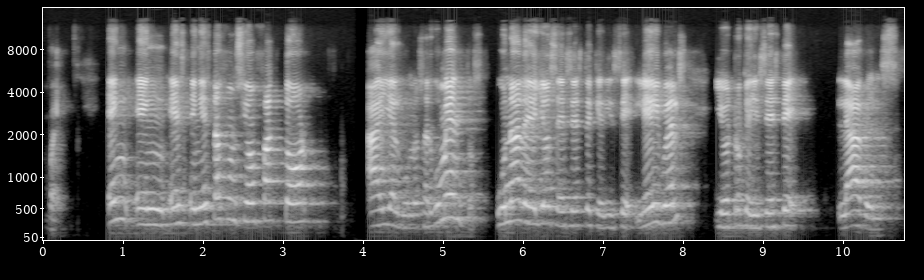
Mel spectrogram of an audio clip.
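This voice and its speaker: A woman's voice: high-pitched, a little slow, sharp tone. A woman, patiently explaining coding in an online class and often checking whether students follow. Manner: patient, checks understanding with frequent "¿ya?". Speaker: economics instructor teaching R. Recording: echoey room with long reverb.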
